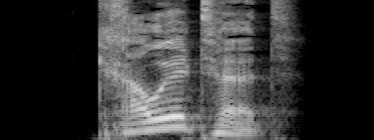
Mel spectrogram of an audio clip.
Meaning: inflection of kraulen: 1. second-person plural preterite 2. second-person plural subjunctive II
- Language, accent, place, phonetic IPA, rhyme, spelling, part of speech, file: German, Germany, Berlin, [ˈkʁaʊ̯ltət], -aʊ̯ltət, kraultet, verb, De-kraultet.ogg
